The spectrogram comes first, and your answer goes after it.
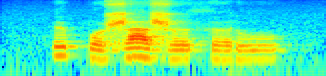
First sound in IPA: ʏ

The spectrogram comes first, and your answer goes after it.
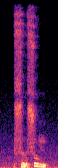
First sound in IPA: s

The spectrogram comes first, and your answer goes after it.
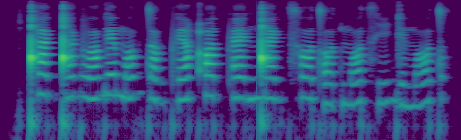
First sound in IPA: ǃʰ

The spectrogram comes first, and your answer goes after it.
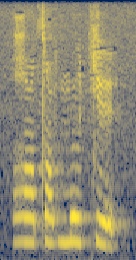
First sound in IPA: ʁ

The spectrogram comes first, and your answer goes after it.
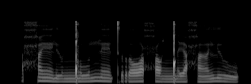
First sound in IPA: ħ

